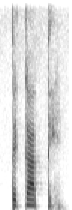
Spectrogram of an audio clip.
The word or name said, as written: Tecate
